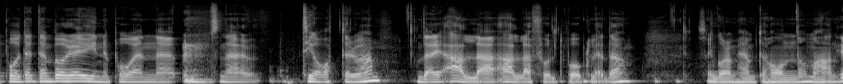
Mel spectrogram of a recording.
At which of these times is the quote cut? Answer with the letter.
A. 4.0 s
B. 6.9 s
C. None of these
C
